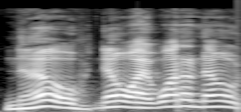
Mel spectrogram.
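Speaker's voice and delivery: loud, very high protest; arguing. A narrator's reading. Dawn pulls against Buffy's grip, arguing. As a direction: wail it in furious insistence. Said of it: "Dawn argued".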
